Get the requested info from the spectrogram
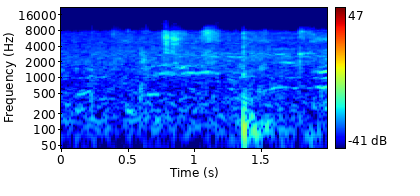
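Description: A single short, dull thump about a second and a half in, over faint outdoor background with distant voices.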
